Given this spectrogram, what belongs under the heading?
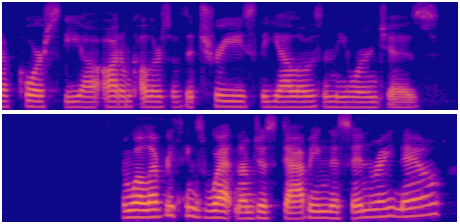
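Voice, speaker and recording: A woman narrating a watercolor painting tutorial, hoarse and losing her voice, soft-spoken and chatty. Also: lowish voice, no echo, clean studio sound. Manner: soft-spoken, chatty, with fillers and light laughs. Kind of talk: relaxed voice-over tutorial.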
